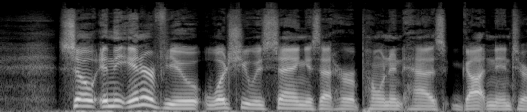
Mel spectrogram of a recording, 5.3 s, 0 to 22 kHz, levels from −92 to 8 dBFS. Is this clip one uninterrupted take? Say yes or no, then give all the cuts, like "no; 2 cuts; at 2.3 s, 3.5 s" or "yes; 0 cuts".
yes; 0 cuts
